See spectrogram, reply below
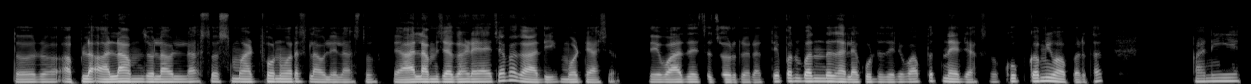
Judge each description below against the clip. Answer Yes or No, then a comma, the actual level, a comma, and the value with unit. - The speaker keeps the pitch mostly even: Yes, narrow, 2.3 semitones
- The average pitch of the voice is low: Yes, low, 125 Hz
